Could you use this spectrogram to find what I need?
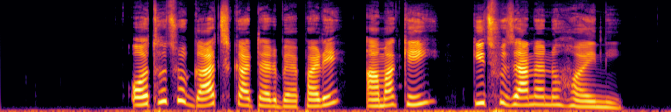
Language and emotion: Bengali, neutral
